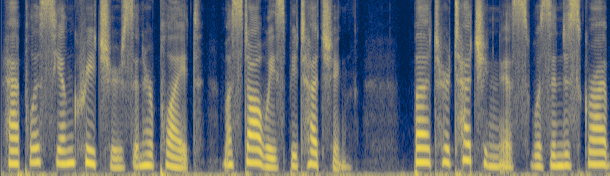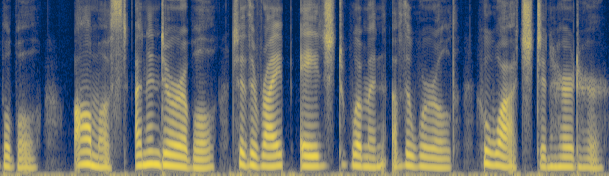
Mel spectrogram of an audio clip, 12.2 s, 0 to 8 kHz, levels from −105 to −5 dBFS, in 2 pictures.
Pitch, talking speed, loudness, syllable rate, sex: 180 Hz, 145 wpm, -19 LUFS, 4.7 syllables/s, female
